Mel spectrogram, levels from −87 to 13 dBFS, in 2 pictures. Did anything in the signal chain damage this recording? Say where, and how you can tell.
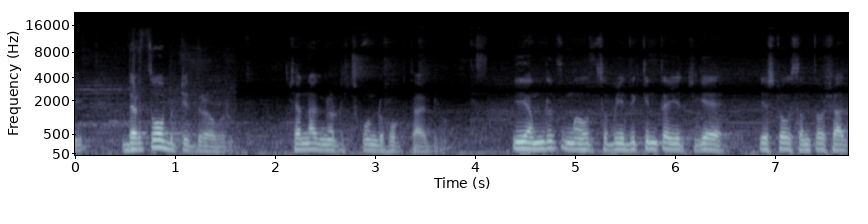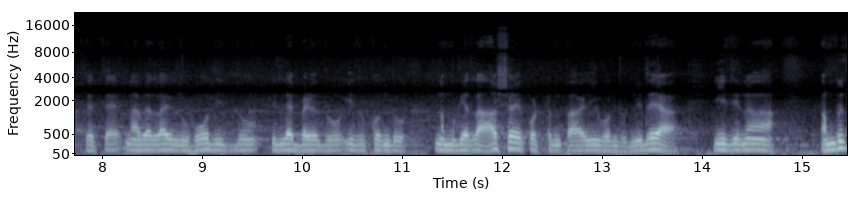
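Yes. From 1.61 s to the end at 15.45 s the sound turns hollow and phasey. This is channel delay (comb filtering). One channel lags by roughly a fifth of a millisecond before the mono sum. Common content cancels, leaving fixed notches starting around 3 kHz.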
